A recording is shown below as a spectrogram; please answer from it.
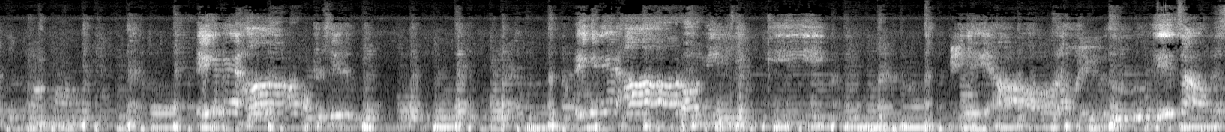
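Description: Acoustic guitars strumming a song's instrumental introduction, with a sung or played melody line rising up three times, about five seconds apart.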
